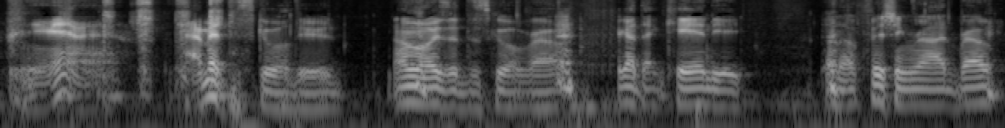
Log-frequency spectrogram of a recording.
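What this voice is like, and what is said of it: Character voice with Boston-style accent. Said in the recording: “your impression of summer school mean sound like fucking he's from Boston ... sound like they're from New York or Boston”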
